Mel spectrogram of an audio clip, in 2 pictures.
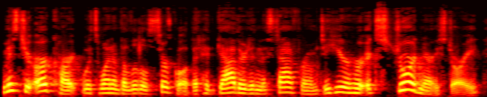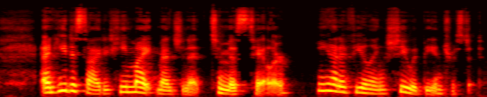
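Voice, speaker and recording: Mellow woman reading a storybook aloud. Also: on the low side, animated, fast. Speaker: read-aloud narrator. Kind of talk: expressive storybook read-aloud.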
